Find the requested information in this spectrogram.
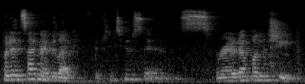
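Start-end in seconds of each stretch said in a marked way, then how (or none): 0.9-2.1 hushed tally. Retold or imitated. Quietly tallying savings.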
